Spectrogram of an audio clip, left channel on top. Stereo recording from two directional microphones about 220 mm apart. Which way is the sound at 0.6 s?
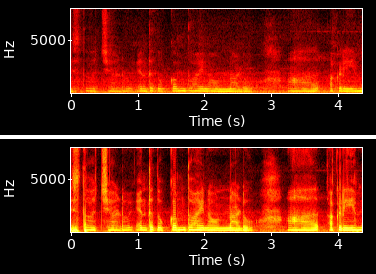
45° right (ahead or behind).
